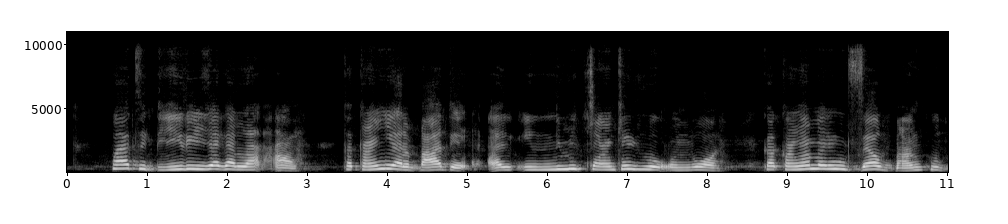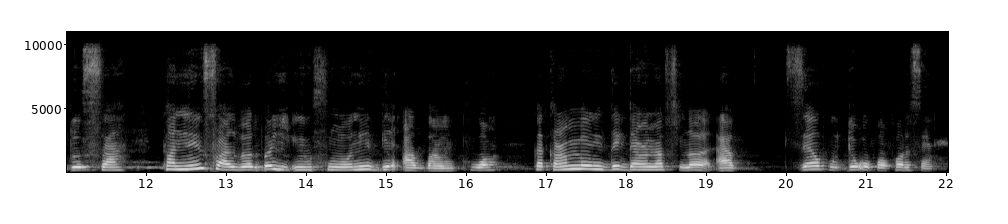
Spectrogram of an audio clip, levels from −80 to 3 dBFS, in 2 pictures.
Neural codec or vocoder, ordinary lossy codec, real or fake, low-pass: codec, 24 kHz, 1 kbps, SNAC; AAC, 64 kbps; fake; 9.9 kHz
